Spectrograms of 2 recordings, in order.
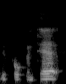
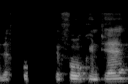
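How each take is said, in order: First: It is said very fast. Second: It is said at a normal speed.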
